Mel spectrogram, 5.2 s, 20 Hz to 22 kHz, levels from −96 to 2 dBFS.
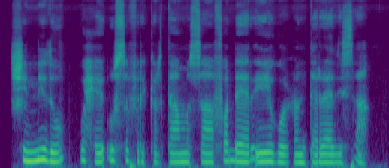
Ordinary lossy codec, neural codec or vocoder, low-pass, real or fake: none; none; none; real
